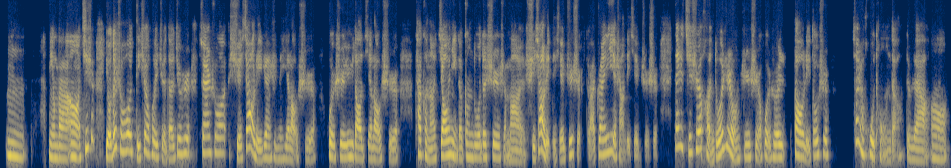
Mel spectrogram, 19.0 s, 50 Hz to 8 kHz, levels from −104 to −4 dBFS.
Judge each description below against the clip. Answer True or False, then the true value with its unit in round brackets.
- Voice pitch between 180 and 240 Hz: True (190 Hz)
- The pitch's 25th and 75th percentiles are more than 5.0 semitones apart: True (5.5 semitones)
